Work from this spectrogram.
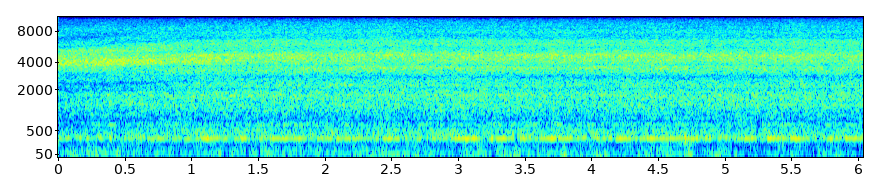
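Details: Dometic RTX 2000 RV air conditioner after replacing both condenser fans and troubleshooting the board fuse; steady, even mid-pitched hum with airy rush and no rattle or surging, so the fans run normally.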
